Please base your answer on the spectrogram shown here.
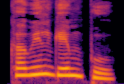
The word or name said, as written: ಕವಿಲ್ಗೆಂಪು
